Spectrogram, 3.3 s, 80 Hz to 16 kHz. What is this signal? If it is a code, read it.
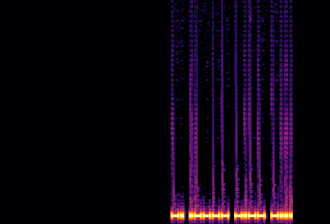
Morse code, heard as a keyed tone, about 53 wpm, 700 Hz. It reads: N1YB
